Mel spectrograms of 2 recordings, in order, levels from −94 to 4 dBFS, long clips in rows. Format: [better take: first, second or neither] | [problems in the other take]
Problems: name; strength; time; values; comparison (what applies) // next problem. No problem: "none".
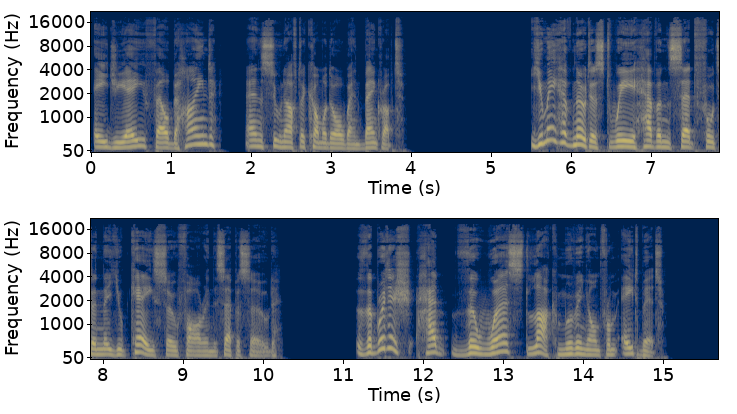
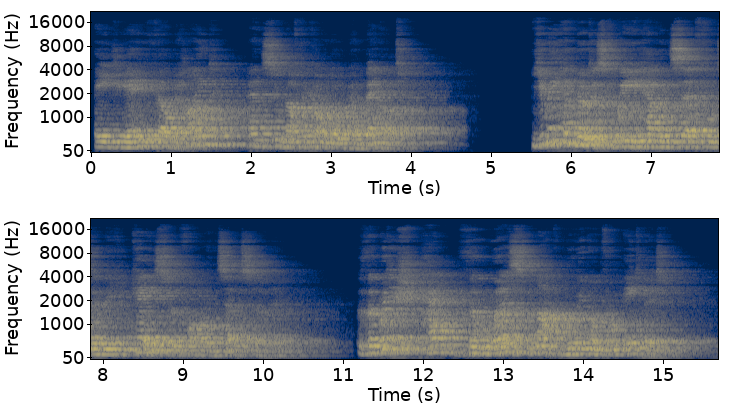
first | room echo; strong; dies away in 2.2 s // off-mic speech; far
